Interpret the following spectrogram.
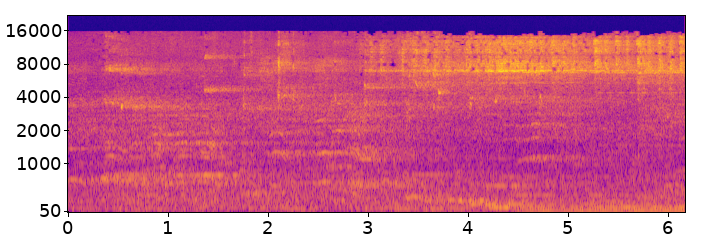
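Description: Basketball being dribbled on a hardwood court amid the continuous murmur of an arena crowd and voices. A steady low hum comes in about four and a half seconds in.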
